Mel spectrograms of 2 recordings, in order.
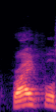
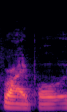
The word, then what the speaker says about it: RIFL: RIFL stands for, and it is pronounced RIFL, it's RIFL, it's an acronym, it's pronounced RIFL, is an acronym that stands for Radio-Isotopic Feedback Loop.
